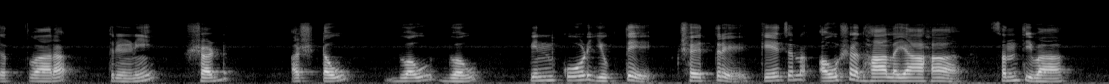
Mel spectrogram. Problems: none marked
